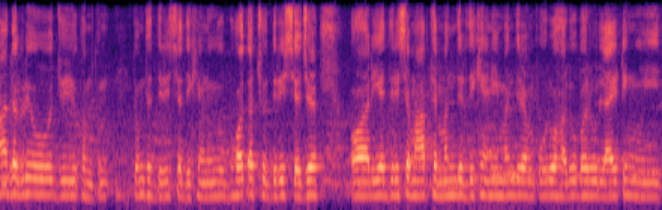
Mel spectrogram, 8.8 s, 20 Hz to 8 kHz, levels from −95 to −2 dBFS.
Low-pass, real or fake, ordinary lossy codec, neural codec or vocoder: 7.2 kHz; real; Opus, 32 kbps; none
